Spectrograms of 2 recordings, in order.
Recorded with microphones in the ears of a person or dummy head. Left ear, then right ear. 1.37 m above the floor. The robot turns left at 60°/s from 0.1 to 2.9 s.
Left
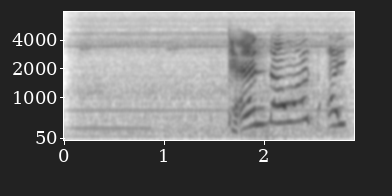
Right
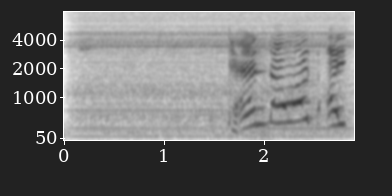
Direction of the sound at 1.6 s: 10° left.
